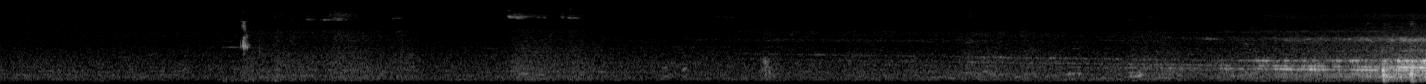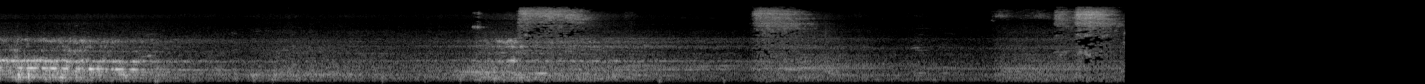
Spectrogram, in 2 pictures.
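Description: A red electric regional multiple-unit train running in along a station platform. It swells to its loudest about halfway through, and its motor whine falls slowly in pitch as the train slows. In the latter part there are three short hisses.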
